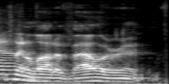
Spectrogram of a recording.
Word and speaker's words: Valorant: She's been playing a lot of Valorant. Valorant? I guess. Everyone says Valorant now, but I've been saying Valorant since it came out. Yeah. And on the wrong syllable.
